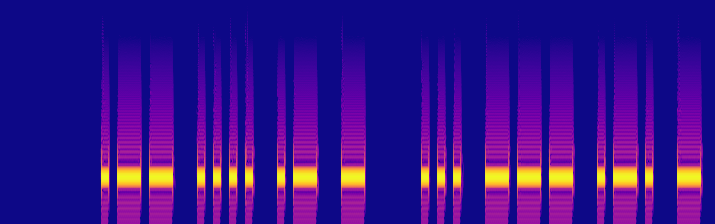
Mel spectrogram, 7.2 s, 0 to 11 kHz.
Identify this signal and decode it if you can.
Morse code, heard as a keyed tone, about 15 wpm, 700 Hz. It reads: WHAT SORT
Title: Sentences from Top 1600 Words 15wpm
